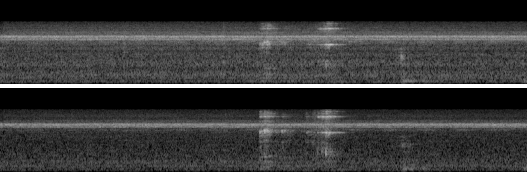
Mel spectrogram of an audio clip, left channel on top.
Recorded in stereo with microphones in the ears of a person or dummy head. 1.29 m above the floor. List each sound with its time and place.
0.0 s an insect: 50° left (ahead or behind), 1.8 m
2.6 s cutlery clinking: 25° right (ahead or behind), 5 m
